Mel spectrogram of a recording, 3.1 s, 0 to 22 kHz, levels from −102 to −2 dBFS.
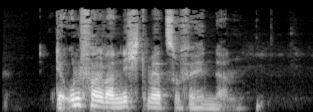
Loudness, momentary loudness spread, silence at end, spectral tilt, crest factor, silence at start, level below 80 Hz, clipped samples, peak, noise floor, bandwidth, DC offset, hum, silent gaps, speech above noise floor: -16 LUFS; 18 LU; 0.85 s; -3.5 dB/octave; 18 dB; 0.55 s; -56 dBFS; under 0.1%; 0 dBFS; -64 dBFS; 17 kHz; under 0.1%; none; none; 48 dB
